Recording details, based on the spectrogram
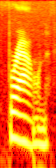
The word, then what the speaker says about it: Brown: My name is Miss Brown. That's B-R-O-W-N.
